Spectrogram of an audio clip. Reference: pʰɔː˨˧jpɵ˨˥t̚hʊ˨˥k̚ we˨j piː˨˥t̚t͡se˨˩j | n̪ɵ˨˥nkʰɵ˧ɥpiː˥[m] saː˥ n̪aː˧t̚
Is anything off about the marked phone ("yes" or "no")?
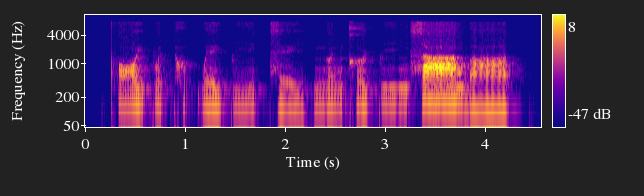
yes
